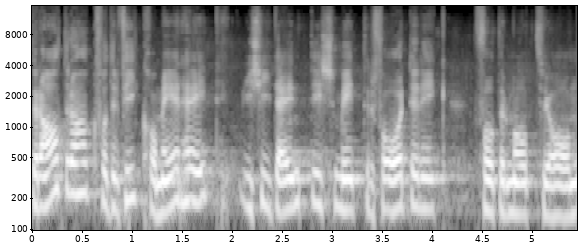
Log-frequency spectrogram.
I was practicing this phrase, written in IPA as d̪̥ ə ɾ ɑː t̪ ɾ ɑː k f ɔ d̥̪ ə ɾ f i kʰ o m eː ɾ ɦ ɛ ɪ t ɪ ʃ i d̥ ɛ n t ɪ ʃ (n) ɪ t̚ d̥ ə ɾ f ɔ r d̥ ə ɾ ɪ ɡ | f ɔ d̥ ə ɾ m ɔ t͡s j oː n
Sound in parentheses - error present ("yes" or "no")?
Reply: yes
